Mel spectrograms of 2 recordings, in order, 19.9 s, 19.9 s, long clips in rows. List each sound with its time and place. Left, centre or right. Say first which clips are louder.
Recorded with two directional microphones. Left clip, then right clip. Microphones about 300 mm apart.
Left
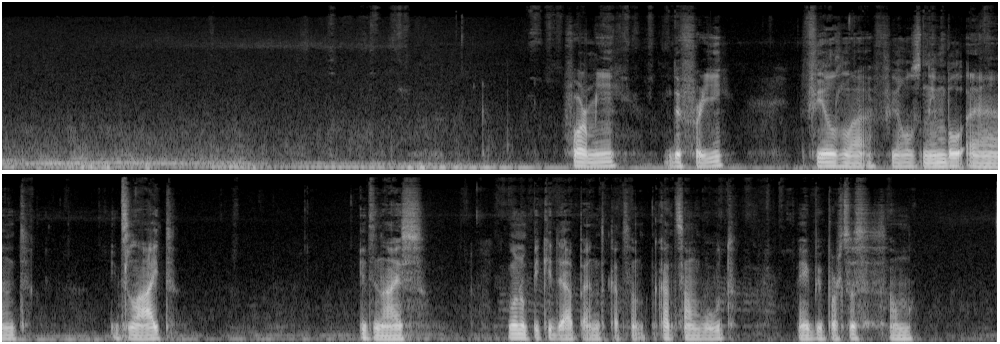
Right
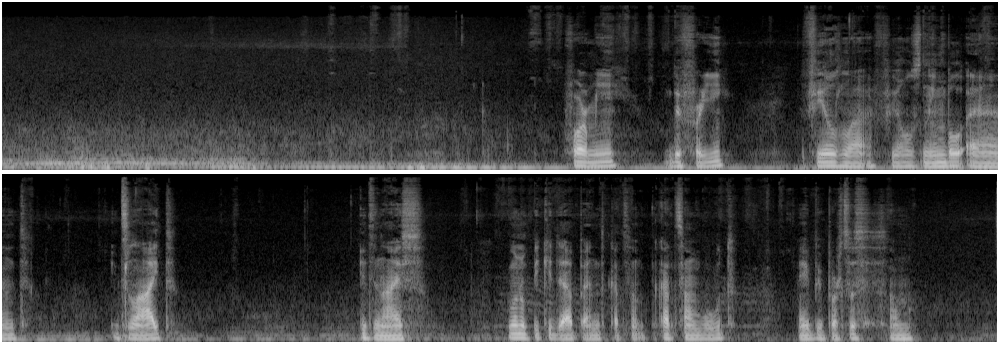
5.6 s speech: left 5 dB; left
13.5 s speech: left 6 dB; left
